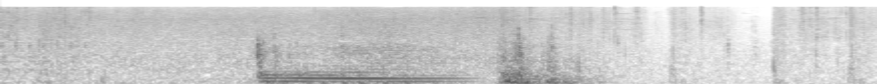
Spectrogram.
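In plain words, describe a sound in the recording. A heavy wooden door creaks open loudly.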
